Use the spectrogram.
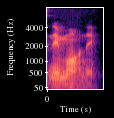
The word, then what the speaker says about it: mnemonic: word I think is mnemonic I really think it's demonic yes the money so we do not pronounce the M the first letter that one is silent and mnemonic clip simply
